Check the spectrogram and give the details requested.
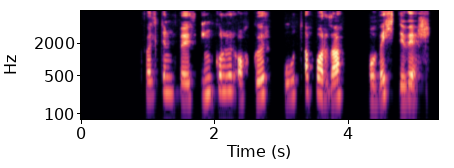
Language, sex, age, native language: Icelandic, female, 20-29, Icelandic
